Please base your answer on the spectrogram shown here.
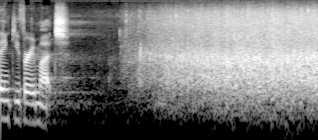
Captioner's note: applause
